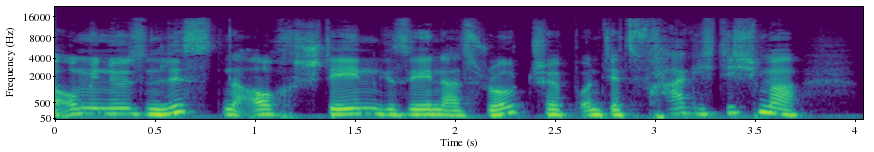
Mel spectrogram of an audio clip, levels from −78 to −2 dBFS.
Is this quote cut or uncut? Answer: uncut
